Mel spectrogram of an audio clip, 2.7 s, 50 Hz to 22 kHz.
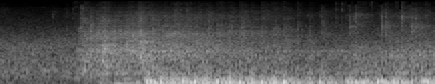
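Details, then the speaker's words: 2020 Honda Grom after a clutch basket swap. The small single settles into a lumpy idle with a light, quick tic-tac ticking rattle on top: a noisy timing chain. "Now, the timing chain is a little noisy in this thing."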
